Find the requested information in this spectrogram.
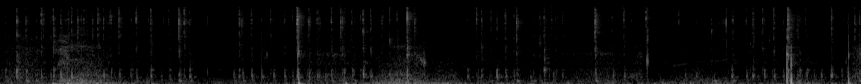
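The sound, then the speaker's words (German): Typing on a laptop keyboard produces many quick, irregular keystrokes, faint overall, with a few sharper clicks standing out in a continuous patter. “Heute dauert es bei mir mit Schreiben. Ich habe den Laptop so dämlich hingestellt.”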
